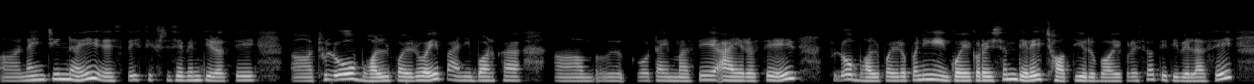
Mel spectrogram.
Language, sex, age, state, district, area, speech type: Nepali, female, 30-45, West Bengal, Kalimpong, rural, spontaneous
